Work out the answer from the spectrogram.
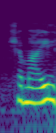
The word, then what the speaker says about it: اسماعیل: سے اپ کو حضرت اسماعیل کی خوش خوشخبری سنا دی گئی۔ عبرانی زبان میں اسماعیل کا تلفظ شماعیل ہے۔ کیونکہ اولاد کے متعلق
